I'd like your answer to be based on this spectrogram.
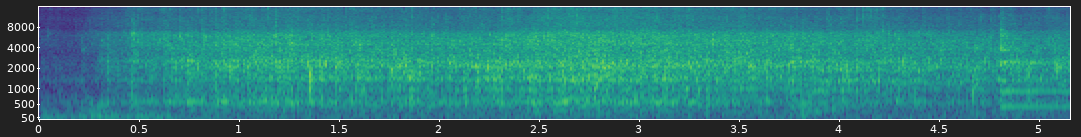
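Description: Spinach and curry leaves frying in a pan, a steady broadband sizzle that starts abruptly and holds loud and close throughout, with occasional faint clinks.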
